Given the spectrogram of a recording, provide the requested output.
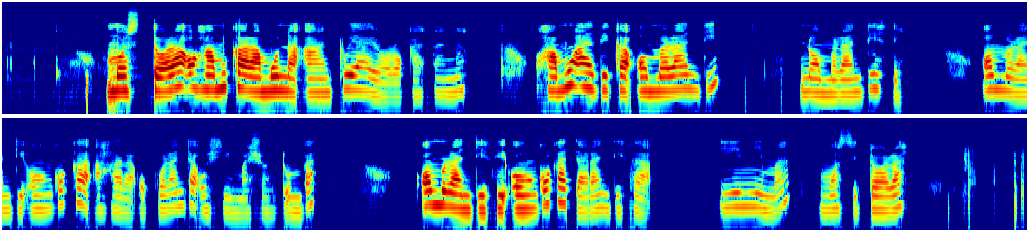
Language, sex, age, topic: Oshiwambo, female, 18-24, finance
